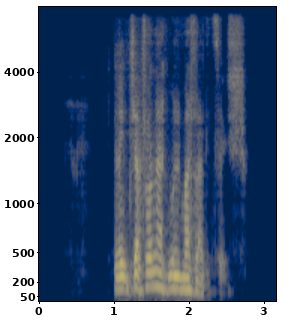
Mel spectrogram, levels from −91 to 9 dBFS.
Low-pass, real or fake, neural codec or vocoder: 7.2 kHz; fake; codec, 16 kHz in and 24 kHz out, 0.6 kbps, FireRedTTS-2 codec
